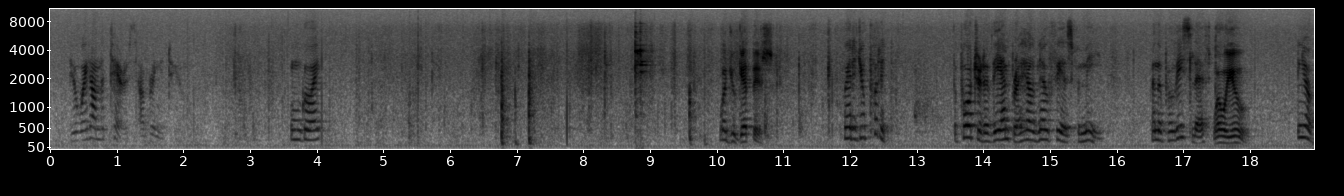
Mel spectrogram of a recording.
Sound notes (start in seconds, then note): 3.5 speaking in Chinese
